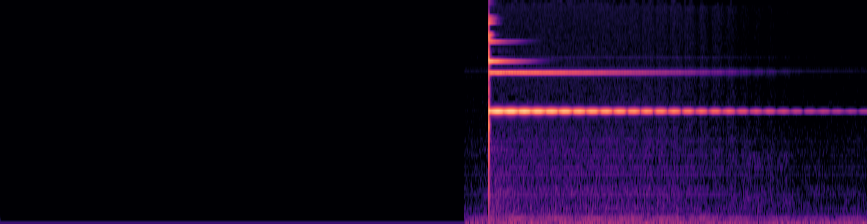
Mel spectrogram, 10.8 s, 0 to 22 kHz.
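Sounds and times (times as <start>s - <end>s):
meditation bell struck: 6.1s - 10.8s.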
